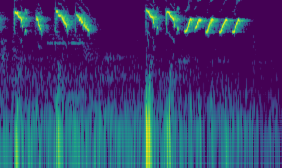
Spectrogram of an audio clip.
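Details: Tutor song of a white-eye in the 'nembak wit wit kenari' style: four high, sharply falling notes, a short pause, then two more falling notes and a rapid run of five rising chirps.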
